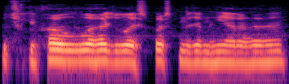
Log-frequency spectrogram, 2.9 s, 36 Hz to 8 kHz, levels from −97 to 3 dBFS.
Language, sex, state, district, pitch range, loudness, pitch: Hindi, male, Bihar, Saharsa, 145-160 Hz, -18 LUFS, 150 Hz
